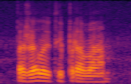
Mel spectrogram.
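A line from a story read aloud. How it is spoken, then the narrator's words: Gloomy agreement. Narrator (Russian): мрачно согласился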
